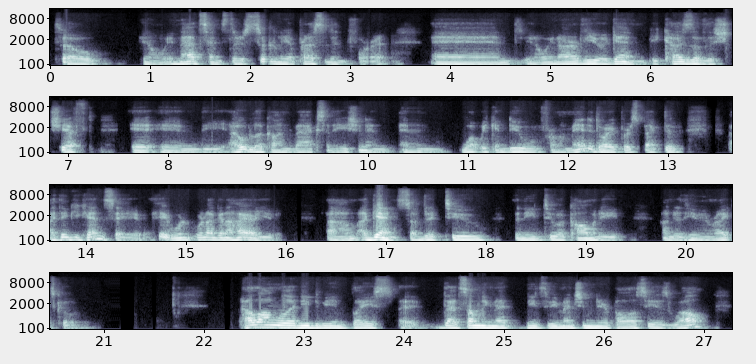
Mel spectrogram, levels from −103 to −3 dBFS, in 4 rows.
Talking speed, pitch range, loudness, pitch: 190 wpm, 110-125 Hz, -15 LUFS, 115 Hz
